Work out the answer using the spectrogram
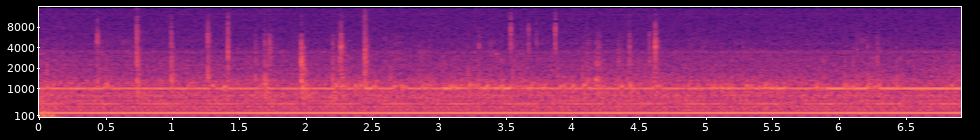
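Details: Home-built 6V6 single-ended Class A stereo valve amp powered from a variac without mains earth, mic near speaker: steady low hum with thin high tone and faint ticks; output hum (later fixed with transformer shield) and unresolved inter-channel crosstalk, suspected grounding issue.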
